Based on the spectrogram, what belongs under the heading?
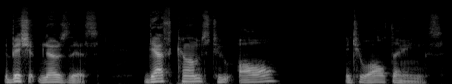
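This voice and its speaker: A man giving a casual, playful tarot reading to camera, chatty and rambling, swinging between loud and soft. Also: on the low side, expressive, slow. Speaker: tarot reader.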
